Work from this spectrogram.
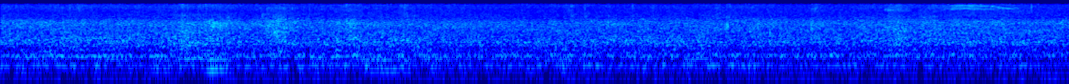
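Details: Continuous buzzing drone of honey bees within a hive while a baby bee emerges from its cell, an even, unbroken hum of many insects with no pauses.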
